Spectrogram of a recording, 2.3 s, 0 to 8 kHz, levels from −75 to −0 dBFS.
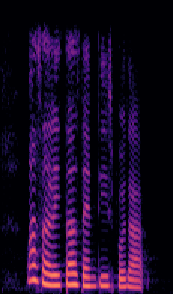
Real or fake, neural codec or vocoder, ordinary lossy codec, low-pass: fake; codec, 16 kHz, 6 kbps, DAC; Opus, 64 kbps; 7.2 kHz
